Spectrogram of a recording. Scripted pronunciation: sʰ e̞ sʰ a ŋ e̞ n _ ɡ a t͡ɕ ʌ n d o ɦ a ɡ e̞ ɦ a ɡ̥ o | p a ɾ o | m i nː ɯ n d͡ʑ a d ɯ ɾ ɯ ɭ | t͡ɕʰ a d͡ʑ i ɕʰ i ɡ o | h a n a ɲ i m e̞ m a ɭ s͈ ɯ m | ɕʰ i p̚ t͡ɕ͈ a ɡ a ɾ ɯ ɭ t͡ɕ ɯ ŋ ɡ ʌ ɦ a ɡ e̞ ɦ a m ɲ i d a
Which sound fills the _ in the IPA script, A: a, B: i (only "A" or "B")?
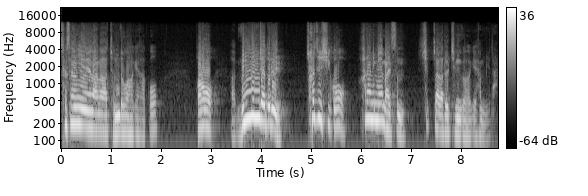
A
